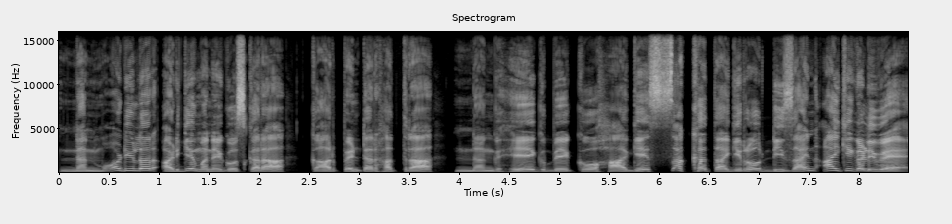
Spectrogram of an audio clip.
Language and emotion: Kannada, happy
